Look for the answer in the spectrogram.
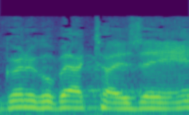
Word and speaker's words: Isaiah: By the way the British say it, Isaiah, that's closer to the way it should sound in the Hebrew.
